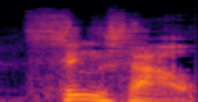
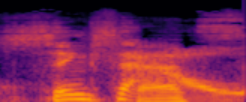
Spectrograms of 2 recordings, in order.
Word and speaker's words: Tsingtao: Tsingtao. Tsingtao.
